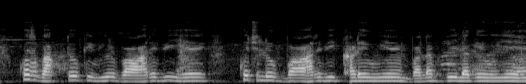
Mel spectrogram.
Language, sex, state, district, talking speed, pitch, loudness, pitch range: Hindi, male, Chhattisgarh, Bilaspur, 205 wpm, 165 Hz, -22 LUFS, 155-175 Hz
